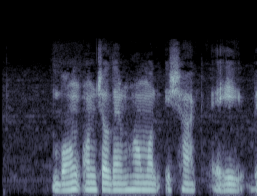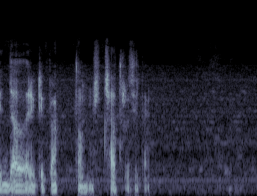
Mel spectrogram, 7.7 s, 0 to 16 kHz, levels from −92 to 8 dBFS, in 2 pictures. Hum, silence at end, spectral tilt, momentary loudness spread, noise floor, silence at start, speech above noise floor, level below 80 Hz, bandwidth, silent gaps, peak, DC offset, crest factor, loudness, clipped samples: none; 1.65 s; -7.5 dB/octave; 13 LU; -57 dBFS; 0.8 s; 35 dB; -54 dBFS; 6.8 kHz; none; -2 dBFS; under 0.1%; 20 dB; -22 LUFS; under 0.1%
